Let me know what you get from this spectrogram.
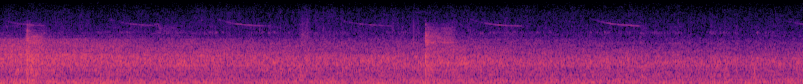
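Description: A bird repeating a short, high, falling whistle about once a second over a steady outdoor background hiss, with a couple of faint clicks.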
